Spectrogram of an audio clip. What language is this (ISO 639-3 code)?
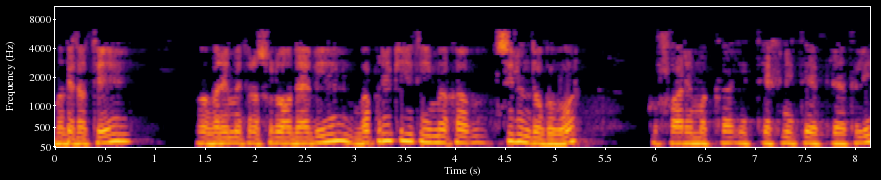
bul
